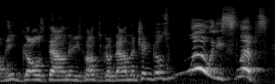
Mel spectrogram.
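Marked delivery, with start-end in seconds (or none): 1.7-2.1 high, loud yelp; cartoon slip cry; mock slipping whoop. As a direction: whoop as your feet fly out. Imitating a slip.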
